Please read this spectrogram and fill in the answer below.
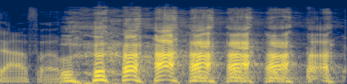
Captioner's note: laughter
